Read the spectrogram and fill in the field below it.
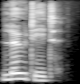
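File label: "loaded", British English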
